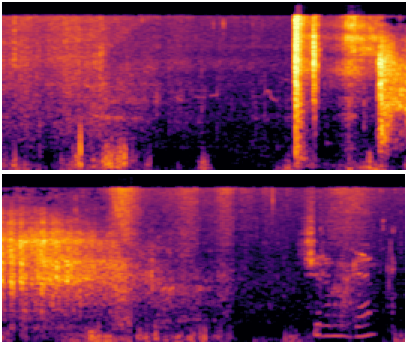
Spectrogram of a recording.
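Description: A single sharp gunshot is fired at a turkey during a spring hunt, cracking out loudly near the start amid whispered talk and rustling, followed by a brief bird call.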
